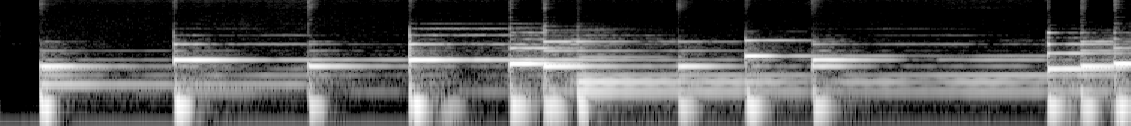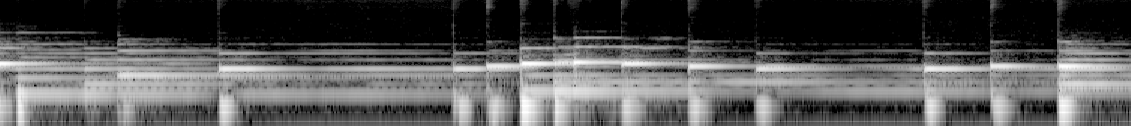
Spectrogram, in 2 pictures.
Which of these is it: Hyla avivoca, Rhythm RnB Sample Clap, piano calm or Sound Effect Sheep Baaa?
piano calm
